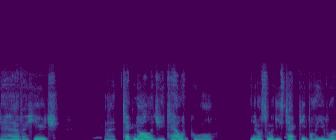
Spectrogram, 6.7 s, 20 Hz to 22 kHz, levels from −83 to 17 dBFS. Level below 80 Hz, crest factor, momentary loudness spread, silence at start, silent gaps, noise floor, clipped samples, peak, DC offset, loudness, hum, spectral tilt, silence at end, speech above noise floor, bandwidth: -74 dBFS; 18 dB; 15 LU; 0 s; none; -89 dBFS; under 0.1%; -16 dBFS; under 0.1%; -35 LUFS; none; -6.5 dB/octave; 0 s; 55 dB; 11.5 kHz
